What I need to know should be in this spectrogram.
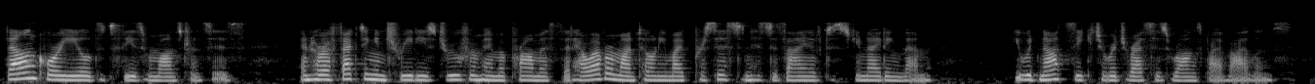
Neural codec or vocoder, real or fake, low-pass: none; real; 7.2 kHz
